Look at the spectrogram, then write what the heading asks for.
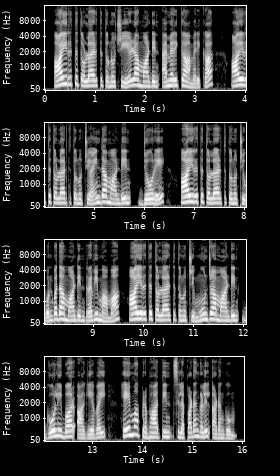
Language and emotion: Tamil, neutral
